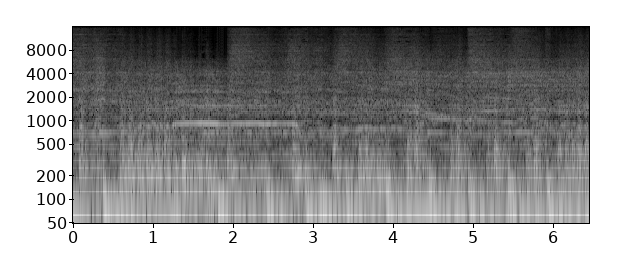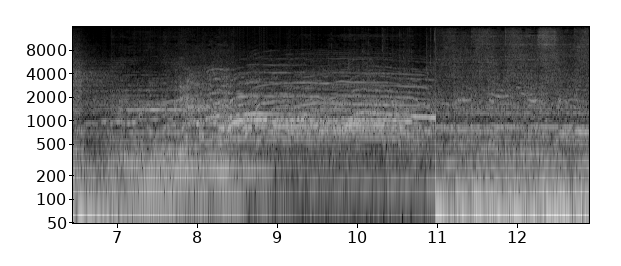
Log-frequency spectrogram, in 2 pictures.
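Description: Live rock band playing loud in a small club: drums, bass and electric guitar, with yells from the crowd. From about eight seconds in the drums and bass drop away for about three seconds, leaving the higher guitar and voice parts, then the full band comes back in near the end.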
